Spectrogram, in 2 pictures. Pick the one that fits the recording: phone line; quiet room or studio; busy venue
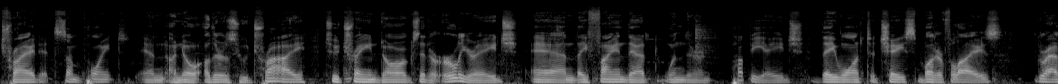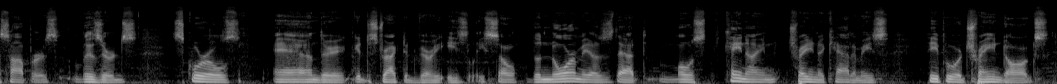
busy venue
